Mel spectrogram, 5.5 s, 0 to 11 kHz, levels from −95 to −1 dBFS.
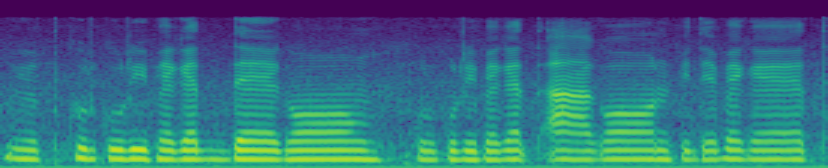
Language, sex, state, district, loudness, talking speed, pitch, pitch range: Chakma, female, Tripura, Dhalai, -15 LUFS, 100 wpm, 175 Hz, 175-180 Hz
